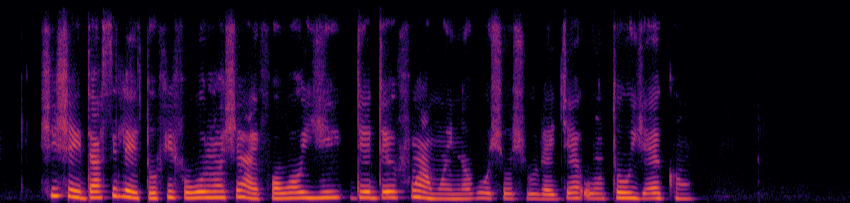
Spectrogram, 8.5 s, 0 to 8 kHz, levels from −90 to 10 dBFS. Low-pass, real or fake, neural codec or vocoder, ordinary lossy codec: 7.2 kHz; real; none; Opus, 32 kbps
